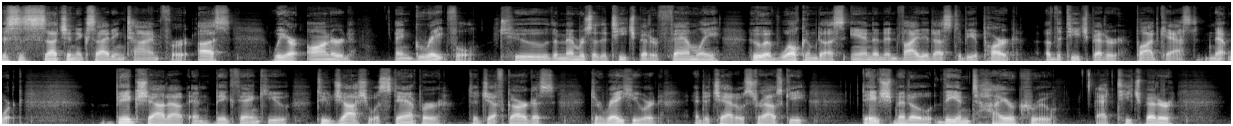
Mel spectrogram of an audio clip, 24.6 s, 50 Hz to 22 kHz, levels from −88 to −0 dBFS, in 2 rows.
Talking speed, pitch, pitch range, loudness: 165 wpm, 95 Hz, 85-105 Hz, -20 LUFS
